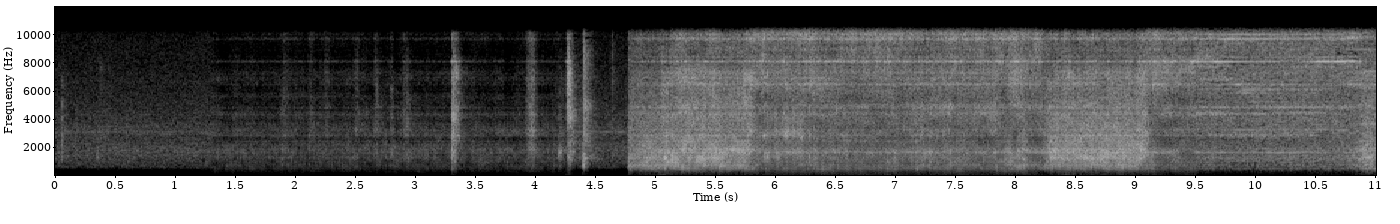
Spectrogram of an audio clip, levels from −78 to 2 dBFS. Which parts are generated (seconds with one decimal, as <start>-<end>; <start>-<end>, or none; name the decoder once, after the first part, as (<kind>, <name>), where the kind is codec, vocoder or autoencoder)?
1.3-4.3 (codec, HILCodec); 4.8-9.5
